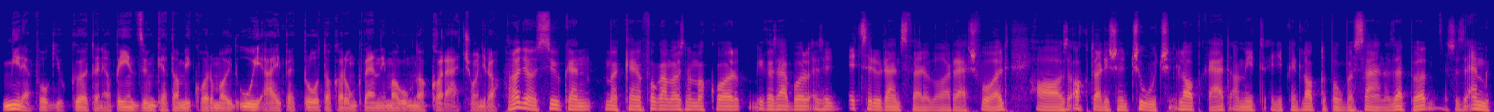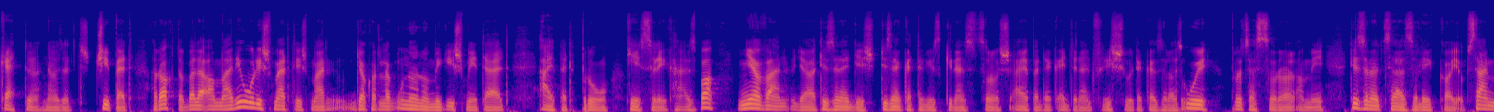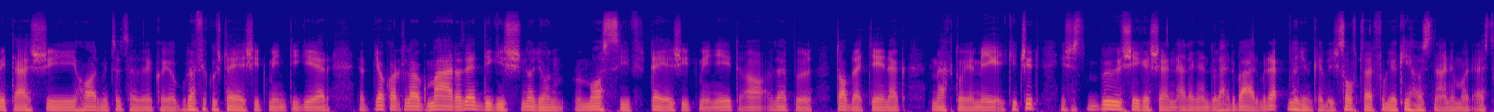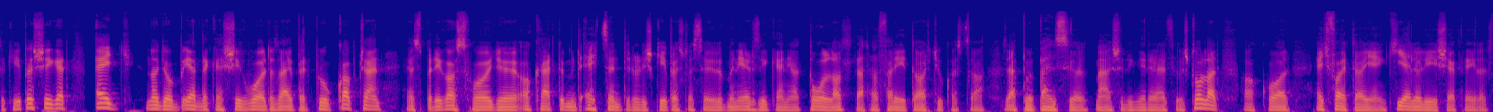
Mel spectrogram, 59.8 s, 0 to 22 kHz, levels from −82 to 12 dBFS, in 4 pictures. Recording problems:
none

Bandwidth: 14.5 kHz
